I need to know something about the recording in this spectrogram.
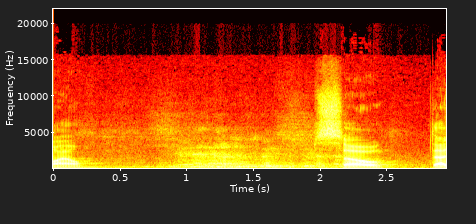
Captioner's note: laughter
